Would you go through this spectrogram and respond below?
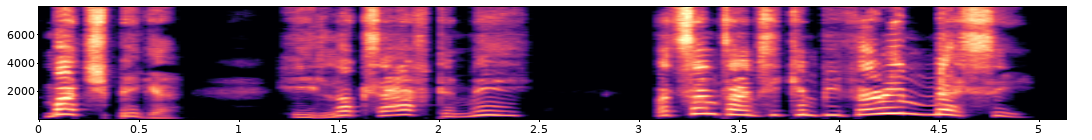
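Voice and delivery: put-on very high child voice; little girl. A narrator's reading. Girl describes her friend to Matthias, high child voice. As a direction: chatter innocently as a small child.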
